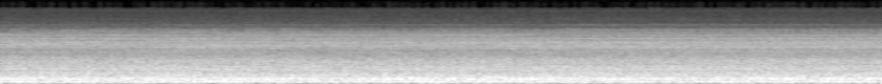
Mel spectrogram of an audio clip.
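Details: Central air conditioner air handler, apparently above the bedroom closet, making a steady low rumbling air rush with dull hum, no knock; owner questions a possible leak; abnormal noise, cause not confirmed.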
